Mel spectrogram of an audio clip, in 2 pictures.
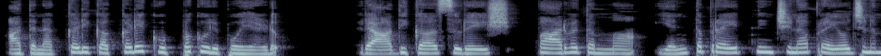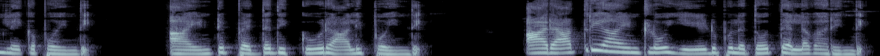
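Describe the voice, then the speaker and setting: A woman's voice: medium pitch, moderate pace, a little mellow, no room sound, clean studio sound. A woman reading scripted narration for a moral story as its narrator.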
